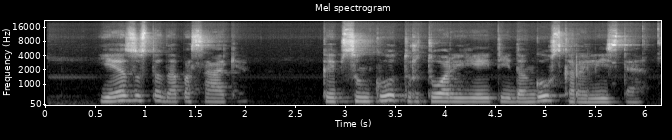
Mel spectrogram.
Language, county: Lithuanian, Telšiai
